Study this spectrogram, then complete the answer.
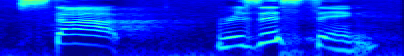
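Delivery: ordinary delivery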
